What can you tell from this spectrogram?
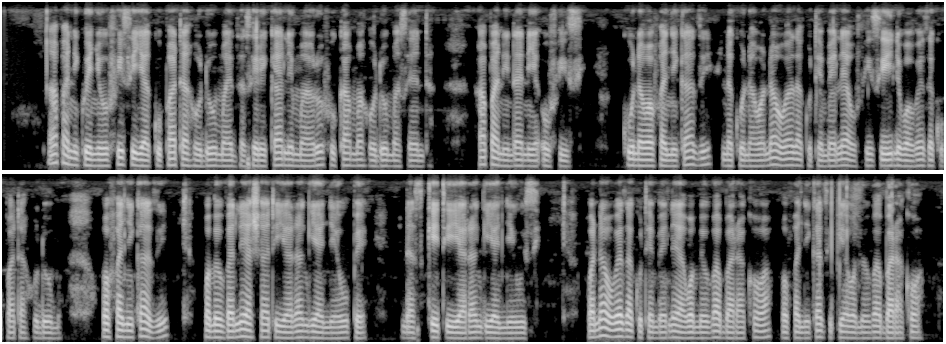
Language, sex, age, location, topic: Swahili, male, 25-35, Kisumu, government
